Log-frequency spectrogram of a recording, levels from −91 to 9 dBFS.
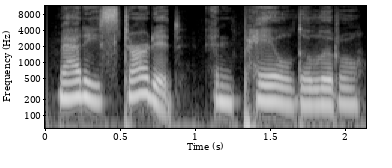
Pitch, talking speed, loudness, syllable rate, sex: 190 Hz, 170 wpm, -16 LUFS, 5.0 syllables/s, female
